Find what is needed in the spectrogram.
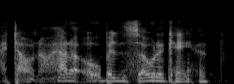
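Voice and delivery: quiet whispered speech. Retelling what an ex said at a party: imitating a whisper. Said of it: "she whispers to me in the middle of a party".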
